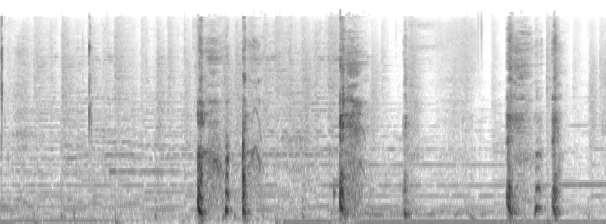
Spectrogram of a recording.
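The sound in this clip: Coughing from a man who choked mid-sentence: a series of sharp, harsh coughs in uneven clusters, with a faint low hum underneath.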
